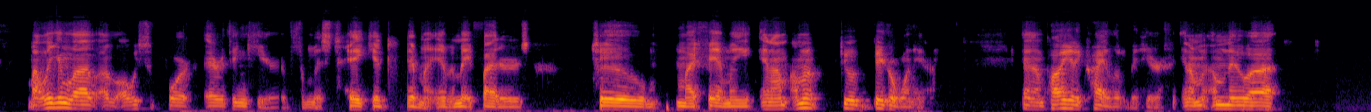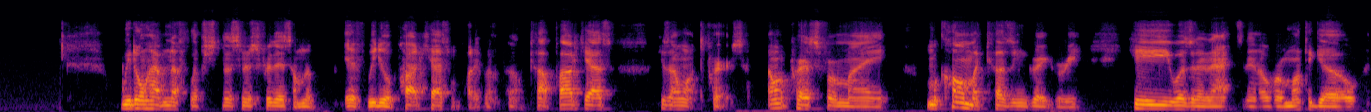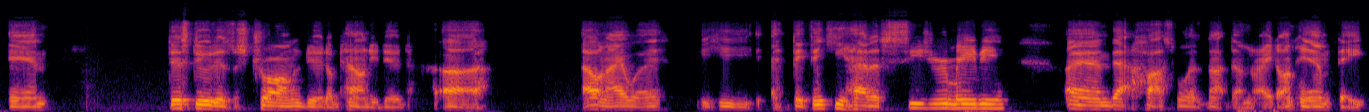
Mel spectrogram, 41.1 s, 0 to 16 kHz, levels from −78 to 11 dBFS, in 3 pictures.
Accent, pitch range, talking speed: American, 100-120 Hz, 180 wpm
